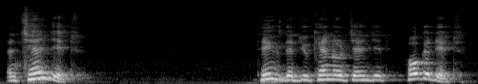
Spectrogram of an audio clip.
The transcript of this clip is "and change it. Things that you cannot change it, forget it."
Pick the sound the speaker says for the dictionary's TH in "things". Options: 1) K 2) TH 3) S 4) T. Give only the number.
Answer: 4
